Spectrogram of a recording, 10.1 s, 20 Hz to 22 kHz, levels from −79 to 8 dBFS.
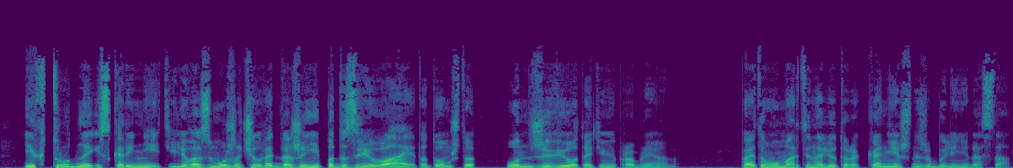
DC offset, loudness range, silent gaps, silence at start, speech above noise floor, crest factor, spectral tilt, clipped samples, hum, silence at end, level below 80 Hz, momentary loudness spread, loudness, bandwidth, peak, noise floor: under 0.1%; 4 LU; none; 0.25 s; 33 dB; 16 dB; -6 dB/octave; under 0.1%; none; 0.05 s; -52 dBFS; 8 LU; -21 LUFS; 15.5 kHz; -4 dBFS; -54 dBFS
